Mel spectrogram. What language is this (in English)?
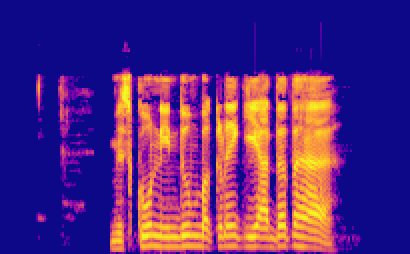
Sansi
